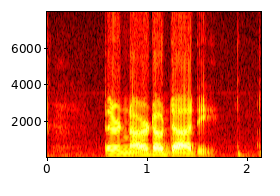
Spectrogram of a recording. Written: Daddi

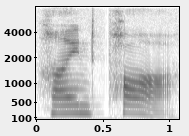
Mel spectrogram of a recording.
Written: hind paw

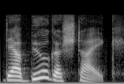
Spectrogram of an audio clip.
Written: sidewalk

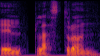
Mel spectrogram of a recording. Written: plastron

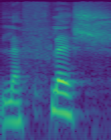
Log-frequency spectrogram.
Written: arrow

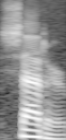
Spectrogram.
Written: satyr

